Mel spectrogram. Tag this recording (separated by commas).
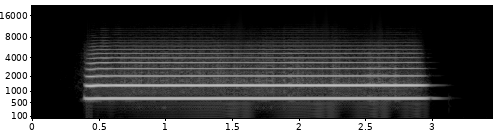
Brass instrument, Music, Trumpet, Musical instrument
